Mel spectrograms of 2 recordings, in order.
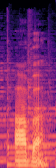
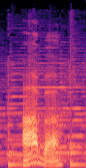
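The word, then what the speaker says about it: אבא: that indicates is that that b is a plosive b it's pronounced as a double b in other words so that's why the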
